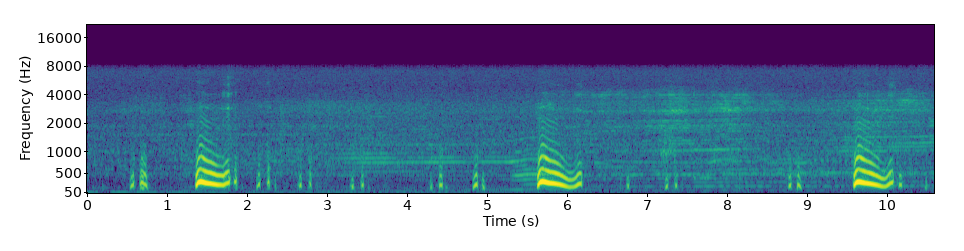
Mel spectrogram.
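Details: Duetting Eurasian eagle-owls in the Eifel, male at the nest, December 13, 2013, 17:25. Three strong bending hoots about four seconds apart, with brief soft notes scattered between them.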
